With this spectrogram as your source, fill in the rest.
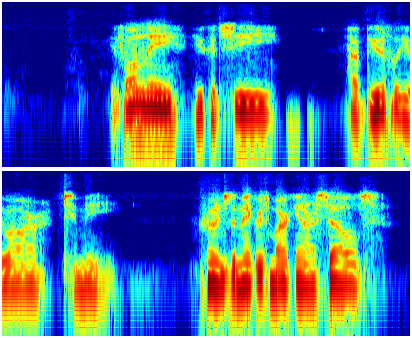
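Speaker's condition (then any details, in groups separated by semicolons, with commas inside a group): Parkinson's disease; rigidity-predominant form, never had tremors, gait mainly affected, diagnosed by neurologist, confirmed by drug response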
